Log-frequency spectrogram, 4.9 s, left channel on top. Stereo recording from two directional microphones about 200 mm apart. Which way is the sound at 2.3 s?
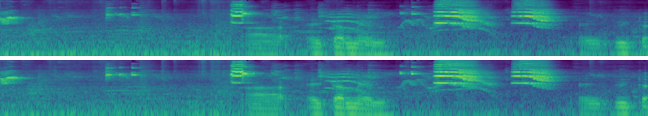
20° right (ahead or behind).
